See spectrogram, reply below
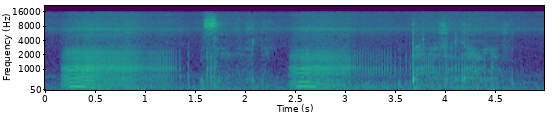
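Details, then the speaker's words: A child snoring: two loud, rough snores with a snorting quality, about two seconds apart, with quiet room noise between them. "He might not be your blood babe, but he sure does know how to snort just like Grandpa."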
